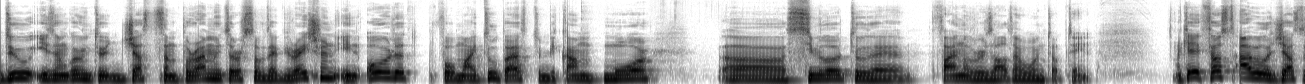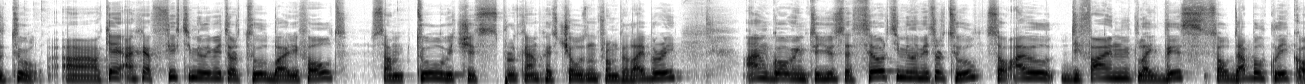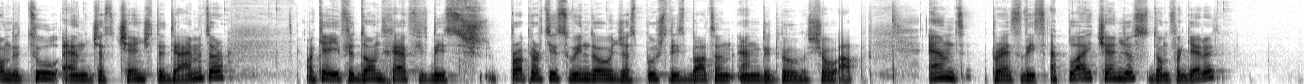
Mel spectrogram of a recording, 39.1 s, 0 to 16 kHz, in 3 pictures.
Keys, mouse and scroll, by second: 5.8 right click, 13.3 click, 13.4 click, 17.0 click, 21.9-22.8 typing, 27.0 click, 28.3 click, 28.8 click, 31.8 click, 32.1 click, 36.9 click, 38.3 click.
